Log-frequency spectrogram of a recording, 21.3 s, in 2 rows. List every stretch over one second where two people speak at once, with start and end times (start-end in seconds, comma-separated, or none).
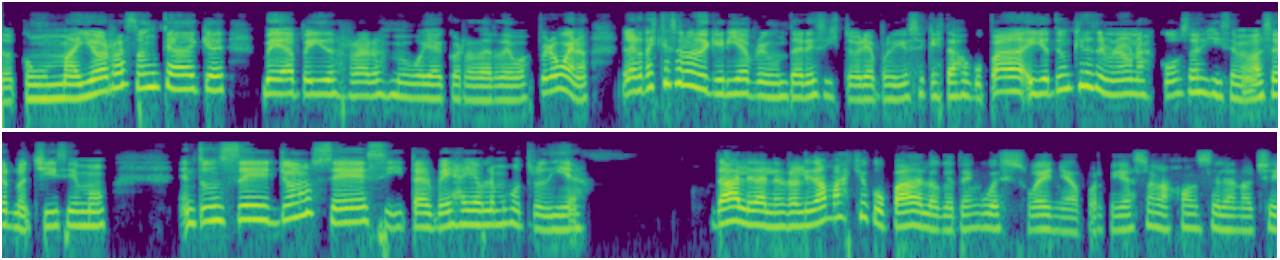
none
